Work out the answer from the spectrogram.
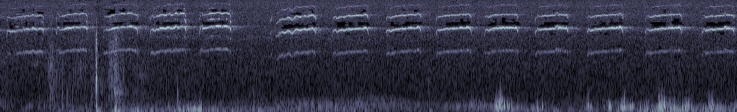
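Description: A bird repeats a short, high, upslurred chirp in a fast, even series of about two or three a second, with one brief pause about two and a half seconds in. Low thumps of footsteps on grass and some rumble sit underneath.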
